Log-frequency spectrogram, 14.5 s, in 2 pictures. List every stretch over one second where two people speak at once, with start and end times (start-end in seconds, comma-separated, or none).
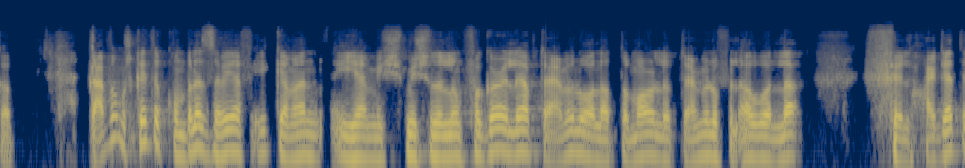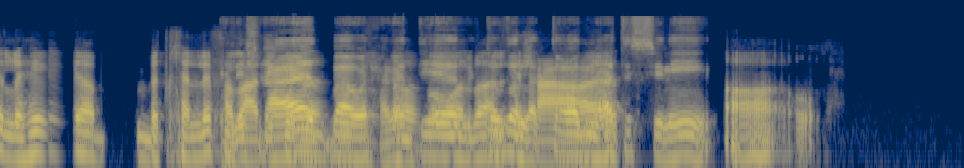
8.9-11.9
